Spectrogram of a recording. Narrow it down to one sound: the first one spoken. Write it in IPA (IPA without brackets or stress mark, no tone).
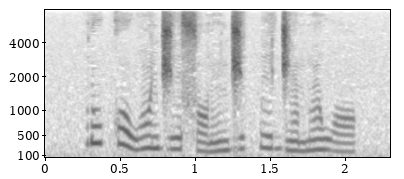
ɾ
